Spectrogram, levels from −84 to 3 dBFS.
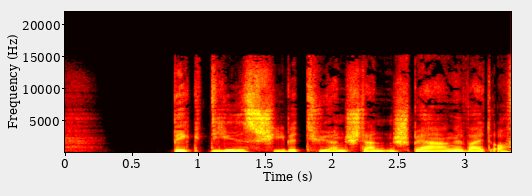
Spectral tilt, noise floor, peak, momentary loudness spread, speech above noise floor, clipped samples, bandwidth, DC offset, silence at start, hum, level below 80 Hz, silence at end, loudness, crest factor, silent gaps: -4 dB/octave; -78 dBFS; 0 dBFS; 5 LU; 62 dB; under 0.1%; 15.5 kHz; under 0.1%; 0 s; none; -44 dBFS; 0 s; -16 LUFS; 16 dB; none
